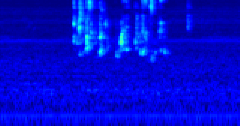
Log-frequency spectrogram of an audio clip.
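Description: A metal ladle clinks against a steel bowl.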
